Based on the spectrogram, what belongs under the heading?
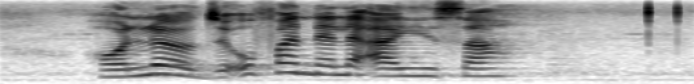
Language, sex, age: Tsonga, female, 21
